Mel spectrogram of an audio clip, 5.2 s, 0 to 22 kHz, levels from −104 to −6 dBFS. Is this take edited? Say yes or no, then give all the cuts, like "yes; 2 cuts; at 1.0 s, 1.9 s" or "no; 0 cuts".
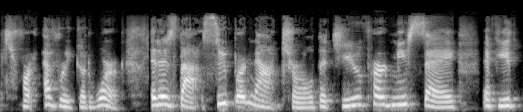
yes; 1 cut; at 1.5 s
